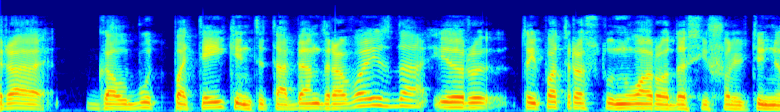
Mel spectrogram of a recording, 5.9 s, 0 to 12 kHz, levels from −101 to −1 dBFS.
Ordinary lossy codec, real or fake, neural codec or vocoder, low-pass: AAC, 48 kbps; fake; codec, 16 kHz, 8 kbps, FunCodec, trained on LibriTTS, 25 frames a second; 7.2 kHz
